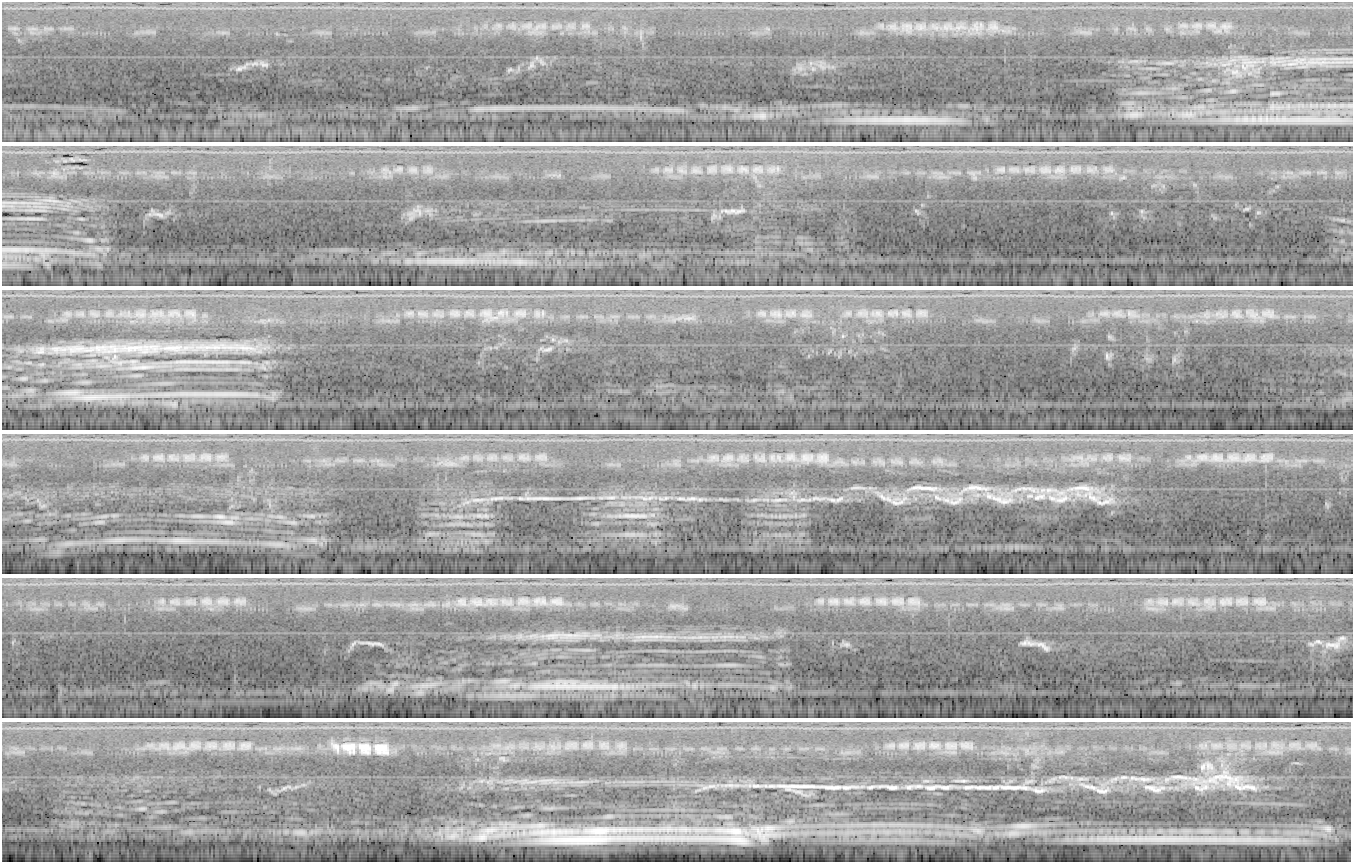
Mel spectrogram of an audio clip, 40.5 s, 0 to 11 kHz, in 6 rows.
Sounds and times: insects 0:00.0 - 0:40.5
bird calls 0:21.2 - 0:29.1
bird calls 0:36.7 - 0:40.5

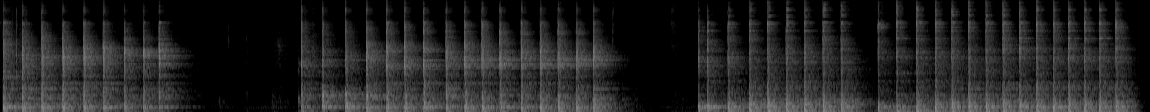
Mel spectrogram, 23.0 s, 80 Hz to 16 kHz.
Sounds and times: hammer hammering a nail in distance 0:14.2 - 0:22.7

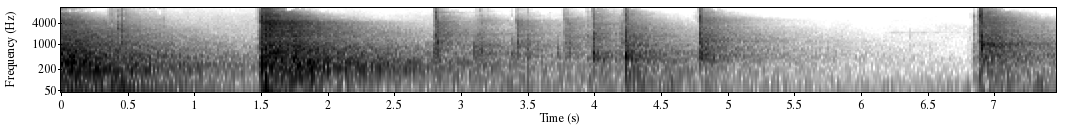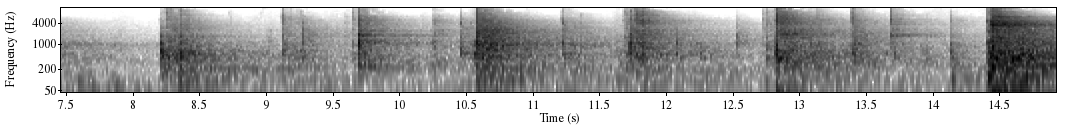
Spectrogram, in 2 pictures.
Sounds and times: Metal lock and latch of a cell 0:06.8 - 0:14.9

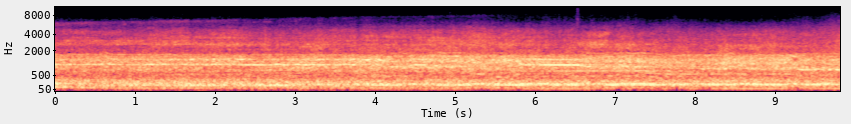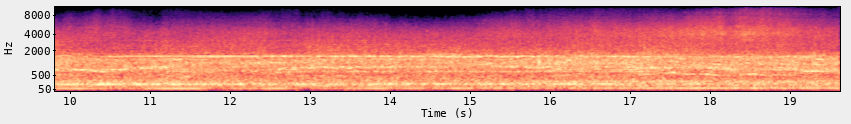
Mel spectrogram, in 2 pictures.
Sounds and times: boats 0:00.0 - 0:19.6
cars 0:00.0 - 0:19.6
prayers heard from both sides of land 0:00.0 - 0:19.6

